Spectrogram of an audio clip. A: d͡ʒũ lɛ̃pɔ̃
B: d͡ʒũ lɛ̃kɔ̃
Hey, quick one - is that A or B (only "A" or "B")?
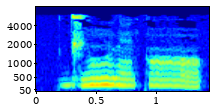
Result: B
